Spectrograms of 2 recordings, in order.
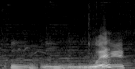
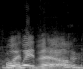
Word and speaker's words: Wytheville: Wytheville? I thought it was Wytheville at first, but we were debating how to pronounce it in the car. Wytheville. Wytheville.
